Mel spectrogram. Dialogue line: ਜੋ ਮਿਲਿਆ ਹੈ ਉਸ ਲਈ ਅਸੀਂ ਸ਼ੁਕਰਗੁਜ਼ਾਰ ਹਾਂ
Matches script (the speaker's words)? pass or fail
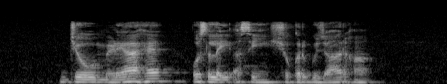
pass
